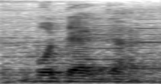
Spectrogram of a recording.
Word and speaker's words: bodega: Bodega has a Spanish origin, and in my country, the Philippines, specifically Cebu, or in areas speaking the Cebuano Visayan language, we pronounce it bodega.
